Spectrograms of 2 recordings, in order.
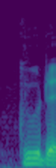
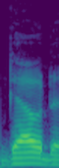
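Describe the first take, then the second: First: It is said with an American accent. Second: It is said with a British accent. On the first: This is how Americans say it. "as you Americans say" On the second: This is how people back home say it. "as we say back in my ends"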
